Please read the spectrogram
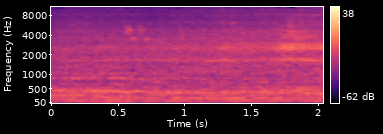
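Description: A steady, low engine hum, like a vehicle running or passing at a distance, under outdoor background noise.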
